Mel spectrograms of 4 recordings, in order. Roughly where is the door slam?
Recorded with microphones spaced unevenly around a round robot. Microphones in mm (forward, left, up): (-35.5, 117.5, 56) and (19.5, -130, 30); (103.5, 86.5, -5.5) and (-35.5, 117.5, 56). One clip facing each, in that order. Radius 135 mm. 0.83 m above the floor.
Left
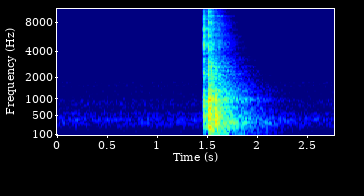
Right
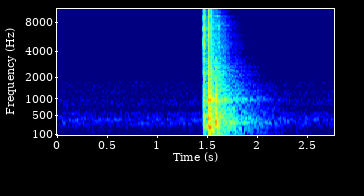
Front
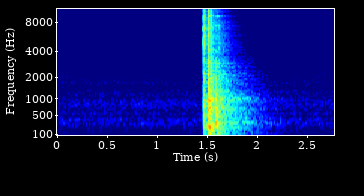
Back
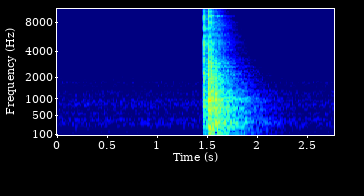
Ahead.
